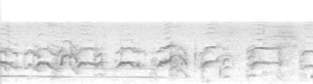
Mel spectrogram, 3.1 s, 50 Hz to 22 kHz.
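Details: Barbet puppies, 12 days old, staggering around on their legs as they begin to walk: a stream of high, wavering whimpers and squeaks from several pups, with a long thin whine beneath.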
